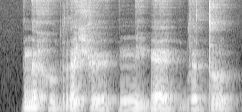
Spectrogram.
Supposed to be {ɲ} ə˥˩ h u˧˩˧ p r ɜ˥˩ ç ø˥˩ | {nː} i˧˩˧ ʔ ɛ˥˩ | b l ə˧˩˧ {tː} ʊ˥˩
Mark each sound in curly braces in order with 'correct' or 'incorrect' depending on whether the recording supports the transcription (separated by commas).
incorrect, correct, correct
